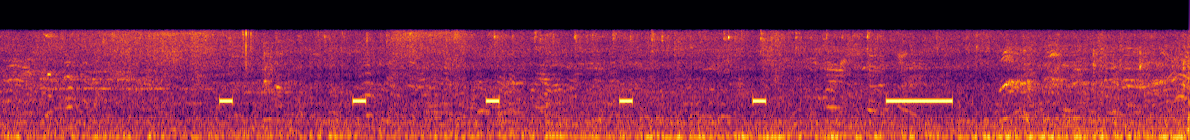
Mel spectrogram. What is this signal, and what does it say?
Radio time signal (six pips, as the Greenwich Time Signal), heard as pips, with the noise of a residential street.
